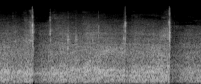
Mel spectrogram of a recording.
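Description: Sharp metallic clicks of a Slide Fire belt-fed AR-type rifle (a modified Colt 6920) and its belt-feed module being handled. Two clicks stand out, one about a third of a second in and one near the end, with a couple of fainter ones between, over steady crowd babble.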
